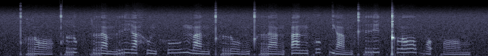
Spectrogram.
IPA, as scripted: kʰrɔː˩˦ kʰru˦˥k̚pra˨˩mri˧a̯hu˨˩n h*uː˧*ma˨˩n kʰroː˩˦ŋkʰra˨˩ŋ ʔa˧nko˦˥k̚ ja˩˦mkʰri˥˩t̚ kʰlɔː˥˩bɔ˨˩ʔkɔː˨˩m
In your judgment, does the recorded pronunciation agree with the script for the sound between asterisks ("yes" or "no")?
no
